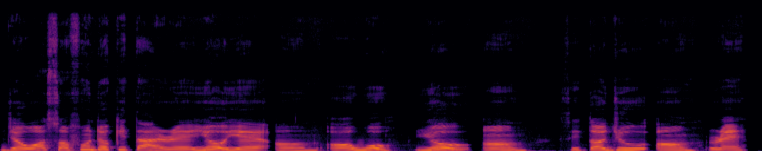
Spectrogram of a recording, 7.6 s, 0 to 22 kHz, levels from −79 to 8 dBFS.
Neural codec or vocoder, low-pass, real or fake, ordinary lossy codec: none; 19.8 kHz; real; none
